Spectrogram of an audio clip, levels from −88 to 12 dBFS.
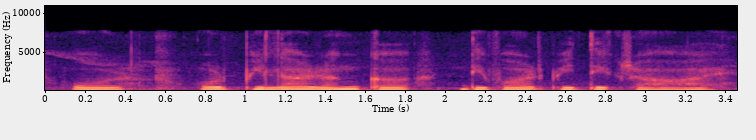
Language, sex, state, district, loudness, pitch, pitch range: Hindi, female, Arunachal Pradesh, Papum Pare, -14 LUFS, 210 Hz, 200-225 Hz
